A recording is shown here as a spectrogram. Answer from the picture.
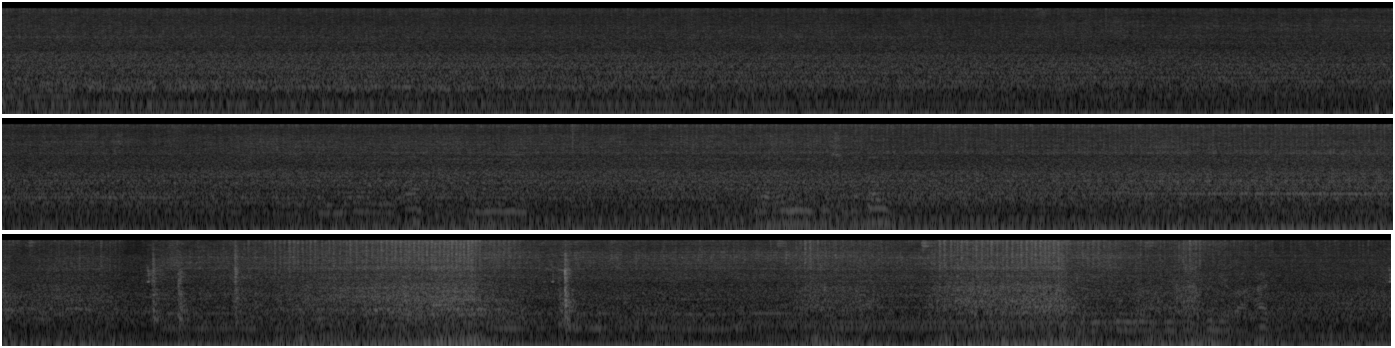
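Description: Heavy diesel engine of a truck or backhoe running steadily at low revs, with louder, rougher stretches of revving and noise twice near the end.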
